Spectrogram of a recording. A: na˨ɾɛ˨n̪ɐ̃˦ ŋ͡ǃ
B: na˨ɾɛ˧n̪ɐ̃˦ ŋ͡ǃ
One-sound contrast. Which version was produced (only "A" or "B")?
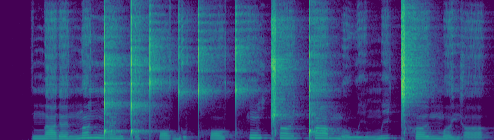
A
